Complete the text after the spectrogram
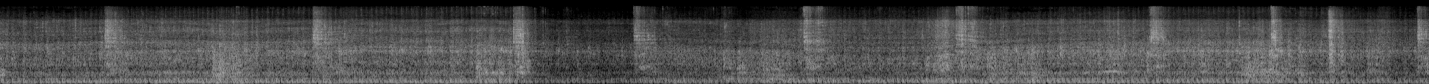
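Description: A shovel scrapes and crunches through gravel.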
